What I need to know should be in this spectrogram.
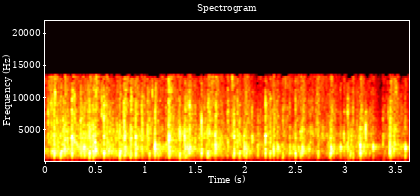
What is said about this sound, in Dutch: Hebben jullie wel eens een applaus gegeven aan het aanbiddingsteam, of niet? Aan het muziekteam? Een applaus gegeven aan het muziekteam, hebben jullie dat wel eens gedaan in de kerk hier? Zullen we het even doen?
